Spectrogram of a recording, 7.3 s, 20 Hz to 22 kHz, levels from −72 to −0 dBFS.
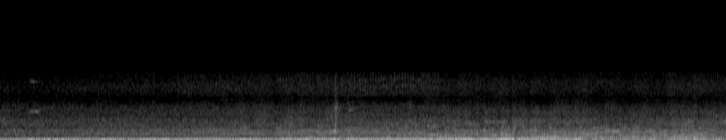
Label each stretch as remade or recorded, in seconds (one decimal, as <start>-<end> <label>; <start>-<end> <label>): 0.0-2.4 recorded; 2.4-3.4 remade; 3.4-4.2 recorded; 4.2-7.3 remade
